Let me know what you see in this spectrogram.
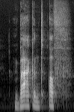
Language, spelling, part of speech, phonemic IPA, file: Dutch, bakent af, verb, /ˈbakənt ˈɑf/, Nl-bakent af.ogg
- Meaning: inflection of afbakenen: 1. second/third-person singular present indicative 2. plural imperative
